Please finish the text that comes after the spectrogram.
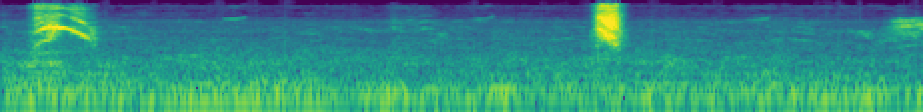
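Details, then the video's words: A female yellow-bellied seedeater gives a few high calls. A loud, slightly descending chip comes first, then a sharp chip about two seconds later, and a soft note at the end. The background is otherwise quiet. "Fêmea de Papa capim Chamando Muito !"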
